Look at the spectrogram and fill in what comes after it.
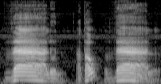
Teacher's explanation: lidahnya agak keluar di antara dua gigi seperti digigit. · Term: huruf litsawiyah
